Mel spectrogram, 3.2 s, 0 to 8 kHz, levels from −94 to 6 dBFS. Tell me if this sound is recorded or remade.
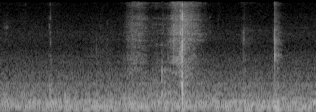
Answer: recorded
